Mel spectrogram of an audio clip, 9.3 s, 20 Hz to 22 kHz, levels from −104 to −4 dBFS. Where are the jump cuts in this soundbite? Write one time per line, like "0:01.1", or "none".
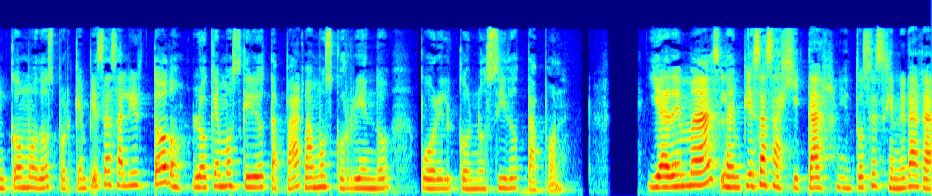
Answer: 0:03.0
0:06.4

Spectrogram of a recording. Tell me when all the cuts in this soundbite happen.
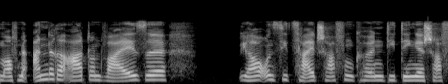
none

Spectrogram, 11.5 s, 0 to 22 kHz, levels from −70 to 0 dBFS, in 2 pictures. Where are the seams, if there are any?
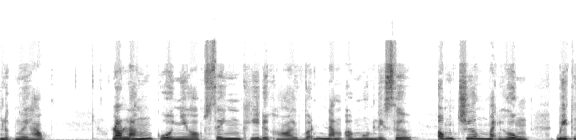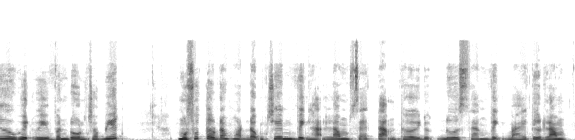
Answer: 0:04.3

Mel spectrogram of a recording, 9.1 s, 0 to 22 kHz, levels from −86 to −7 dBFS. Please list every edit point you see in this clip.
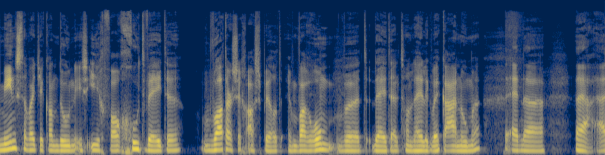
0:07.6

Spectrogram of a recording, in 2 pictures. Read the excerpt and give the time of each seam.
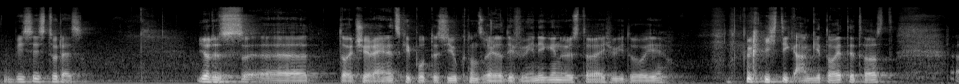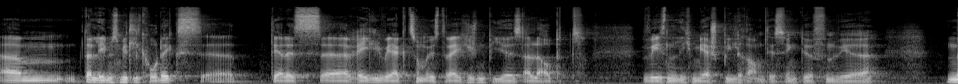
none

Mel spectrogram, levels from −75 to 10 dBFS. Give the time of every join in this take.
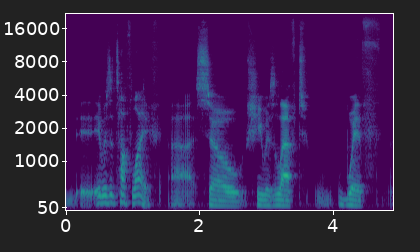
0:01.4

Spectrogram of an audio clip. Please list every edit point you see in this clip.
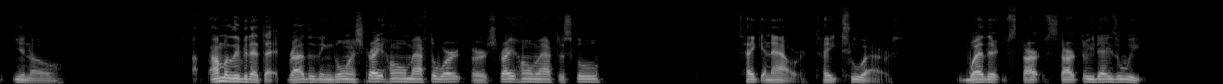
0:02.8

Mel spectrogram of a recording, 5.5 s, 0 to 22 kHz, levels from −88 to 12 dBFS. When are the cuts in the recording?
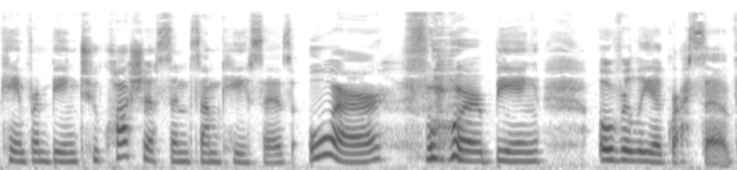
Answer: none

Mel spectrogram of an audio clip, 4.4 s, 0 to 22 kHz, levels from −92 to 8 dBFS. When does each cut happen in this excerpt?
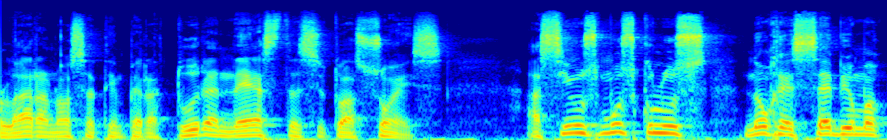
0:02.5

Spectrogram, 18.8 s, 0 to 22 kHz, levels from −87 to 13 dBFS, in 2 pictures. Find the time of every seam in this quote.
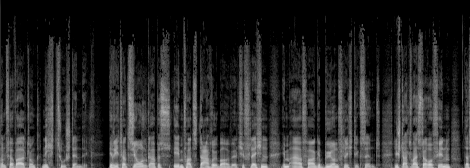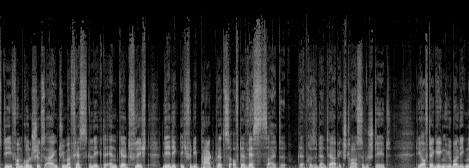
none

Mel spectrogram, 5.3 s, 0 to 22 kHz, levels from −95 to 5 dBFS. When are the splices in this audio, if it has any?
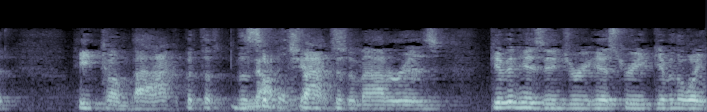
none

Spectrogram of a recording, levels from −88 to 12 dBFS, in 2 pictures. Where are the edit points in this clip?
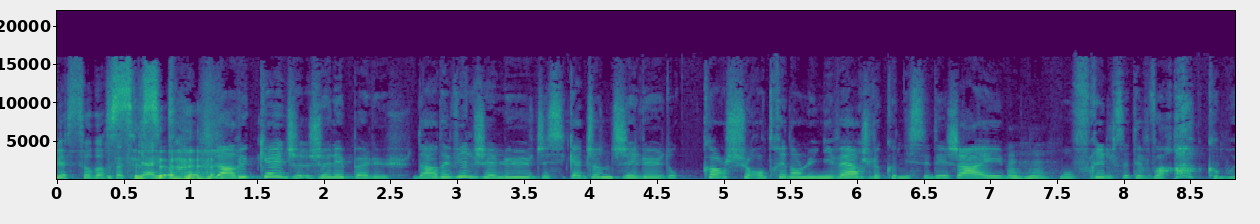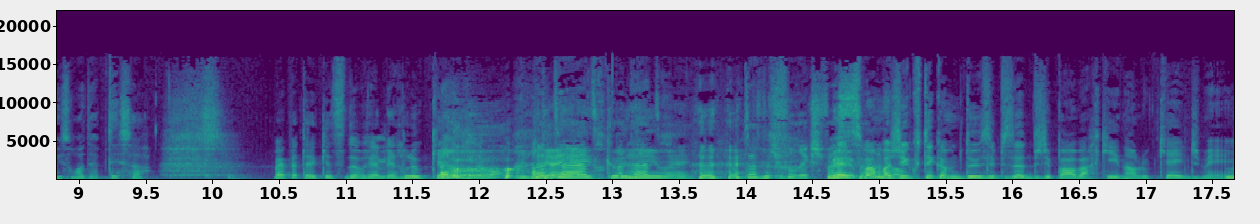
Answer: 0:01.3
0:08.2

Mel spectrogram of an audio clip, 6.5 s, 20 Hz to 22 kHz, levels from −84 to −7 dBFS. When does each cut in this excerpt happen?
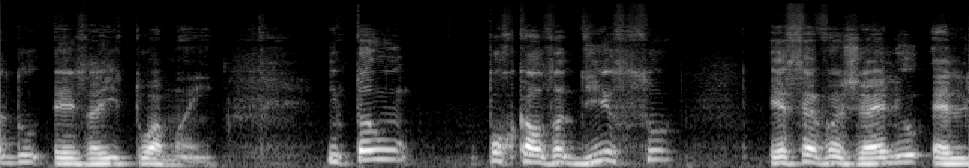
none

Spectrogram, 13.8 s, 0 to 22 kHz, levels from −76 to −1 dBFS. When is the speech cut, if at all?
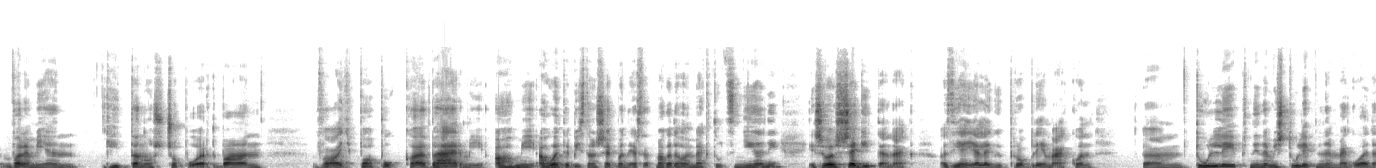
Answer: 0:04.3

